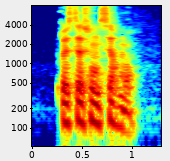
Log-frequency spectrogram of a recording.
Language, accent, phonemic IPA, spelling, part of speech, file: French, France, /pʁɛs.ta.sjɔ̃ d(ə) sɛʁ.mɑ̃/, prestation de serment, noun, LL-Q150 (fra)-prestation de serment.wav
- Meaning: taking the oath, oathtaking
